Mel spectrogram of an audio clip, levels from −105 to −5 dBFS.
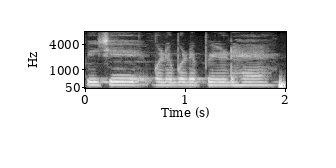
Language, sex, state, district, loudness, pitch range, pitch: Hindi, male, Uttar Pradesh, Shamli, -18 LUFS, 165-170 Hz, 165 Hz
